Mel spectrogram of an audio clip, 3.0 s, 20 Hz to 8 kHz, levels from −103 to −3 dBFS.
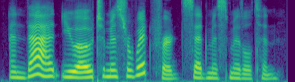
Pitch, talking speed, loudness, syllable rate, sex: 200 Hz, 205 wpm, -17 LUFS, 4.9 syllables/s, female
